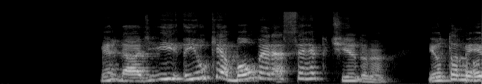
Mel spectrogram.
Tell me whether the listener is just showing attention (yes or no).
yes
